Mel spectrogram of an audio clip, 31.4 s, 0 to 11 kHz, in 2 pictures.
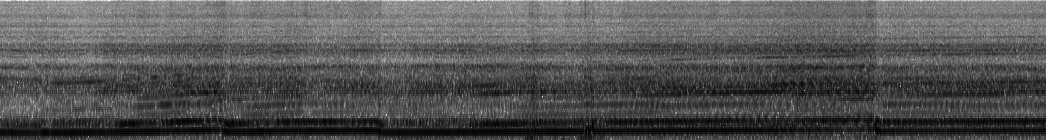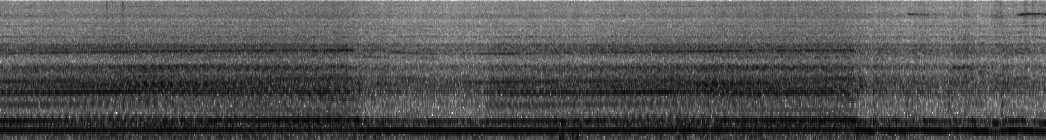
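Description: Onboard sound of a Ferrari 488 GT3's twin-turbo V8 racing engine under hard acceleration. Its pitch steps with gear changes over the first dozen seconds, then holds at high revs for a long flat-out stretch. Near the end comes a quick run of short pitch jumps, as on downshifts under braking.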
